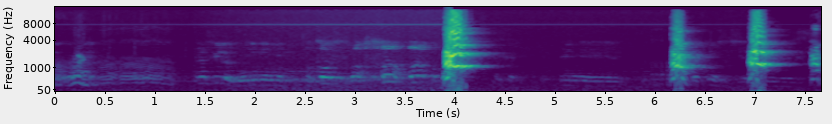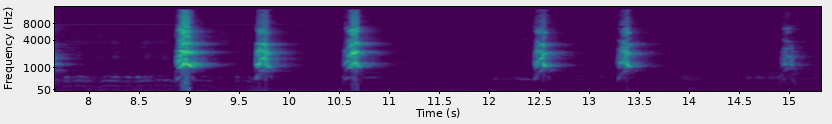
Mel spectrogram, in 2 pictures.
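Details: Yorkshire terrier named Zizel playing with her new mouse toy; sharp high barks repeated irregularly, about ten over the clip, after an opening stretch of quieter mixed sounds.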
